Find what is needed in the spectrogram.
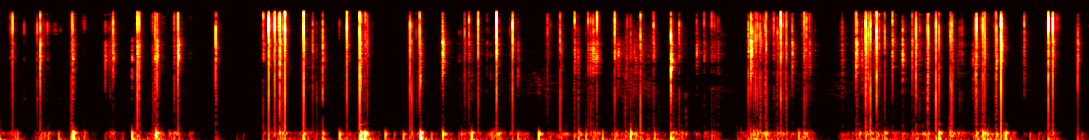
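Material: Steel mesh.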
